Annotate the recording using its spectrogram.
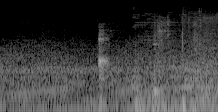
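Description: A ball is struck with a hollow thump.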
